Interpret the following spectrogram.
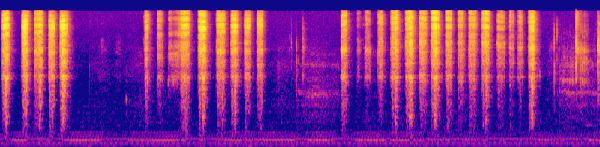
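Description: Aerosol can of white colour hairspray sprayed onto hair in many short, quick puffs. The puffs come in three runs with short pauses between them.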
